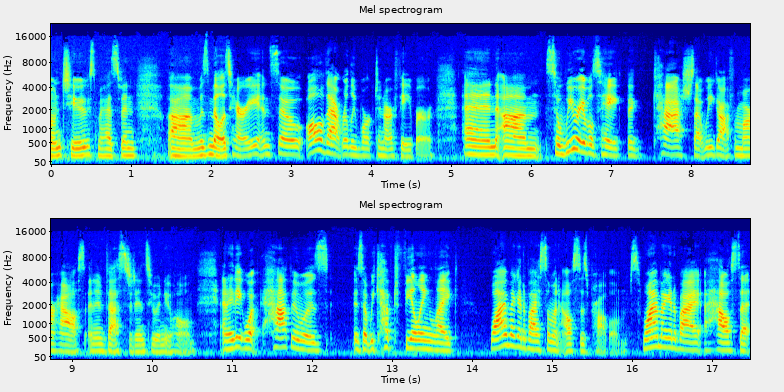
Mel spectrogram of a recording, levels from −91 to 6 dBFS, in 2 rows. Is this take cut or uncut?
uncut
